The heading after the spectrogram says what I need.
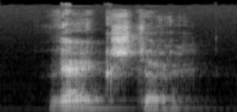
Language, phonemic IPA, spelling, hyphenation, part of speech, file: Dutch, /ˈʋɛrks.tər/, werkster, werk‧ster, noun, Nl-werkster.ogg
- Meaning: 1. maid (house cleaner) 2. female worker 3. worker female among eusocial insects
